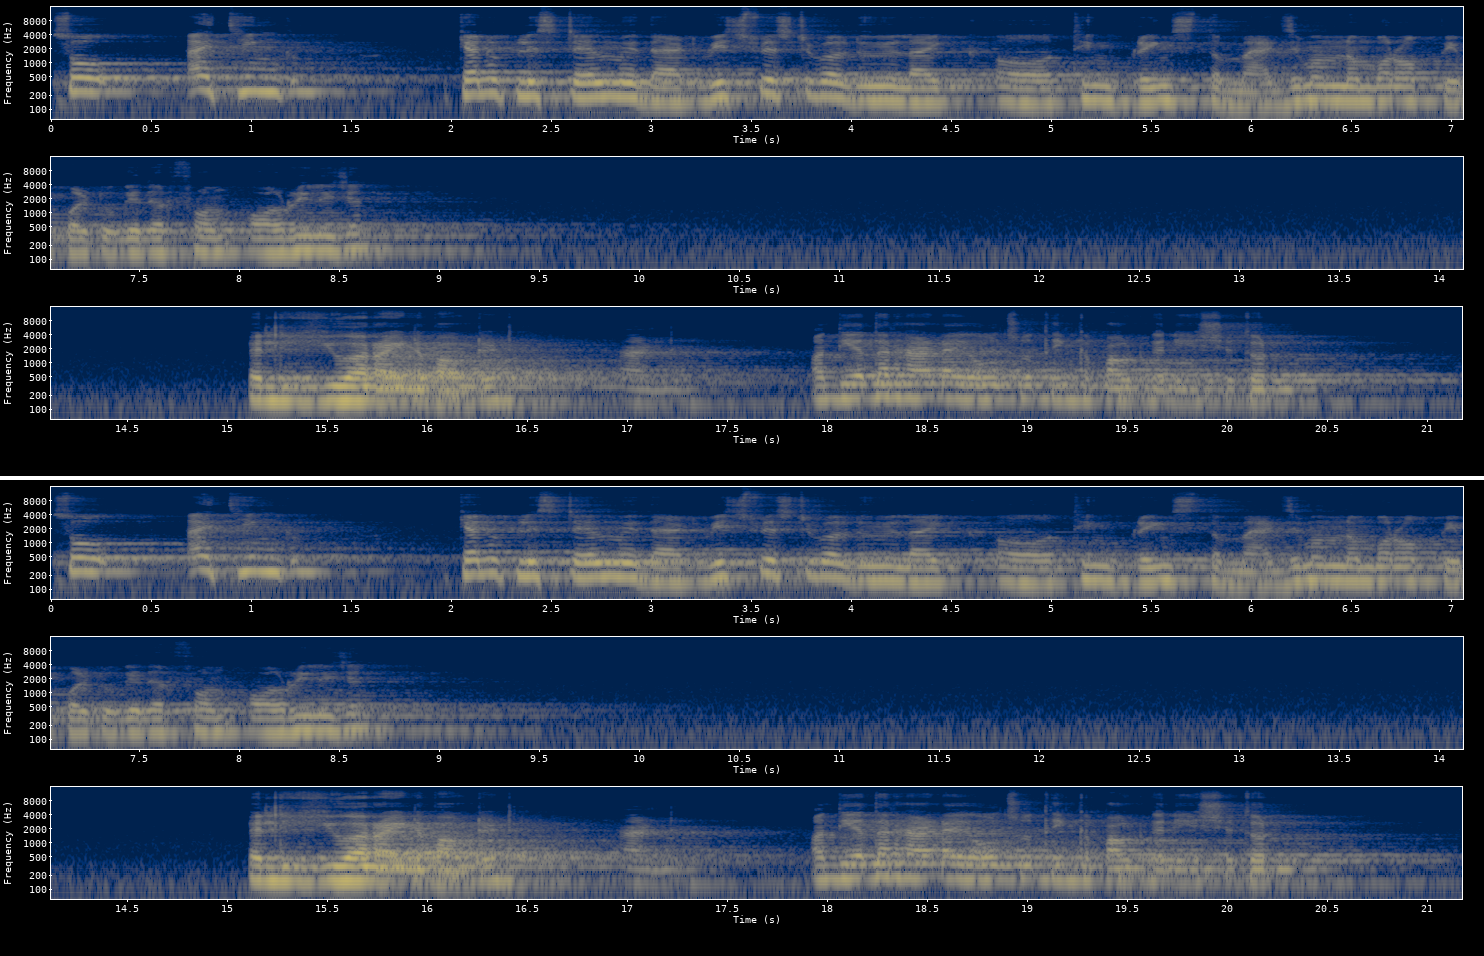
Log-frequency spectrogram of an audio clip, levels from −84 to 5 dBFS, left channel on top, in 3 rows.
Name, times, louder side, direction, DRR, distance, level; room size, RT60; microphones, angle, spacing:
voice 1, 0.0-0.3 0.7-1.3 2.0-8.7, left 1 dB, 15° left, 8 dB, 0.9 m, -29 dB
voice 2, 15.1-16.4 17.0-17.3 17.9-20.2, right 1 dB, 10° right, 2 dB, 2.3 m, -26 dB
25.5 x 18.5 x 9.8 m, 2.7 s
head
